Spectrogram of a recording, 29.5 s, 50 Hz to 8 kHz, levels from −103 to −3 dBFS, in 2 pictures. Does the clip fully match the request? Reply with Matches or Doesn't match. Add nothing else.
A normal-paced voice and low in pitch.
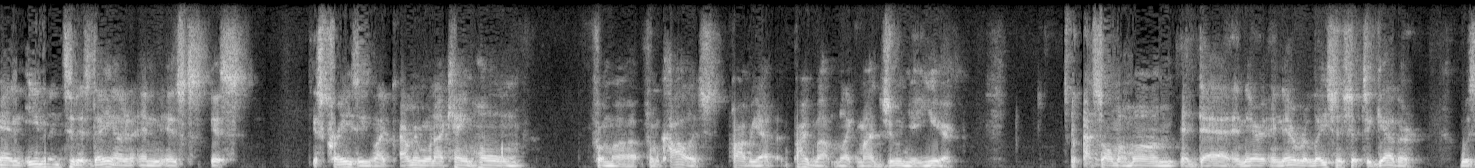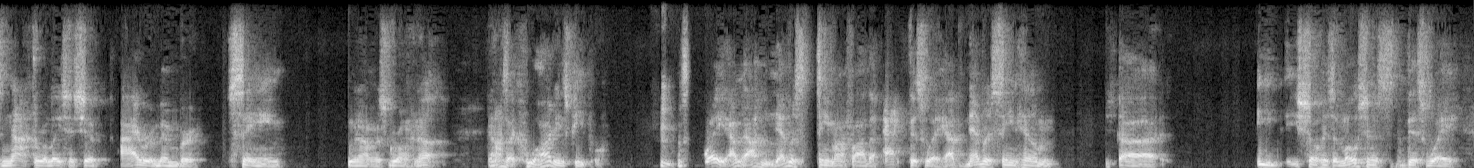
Matches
